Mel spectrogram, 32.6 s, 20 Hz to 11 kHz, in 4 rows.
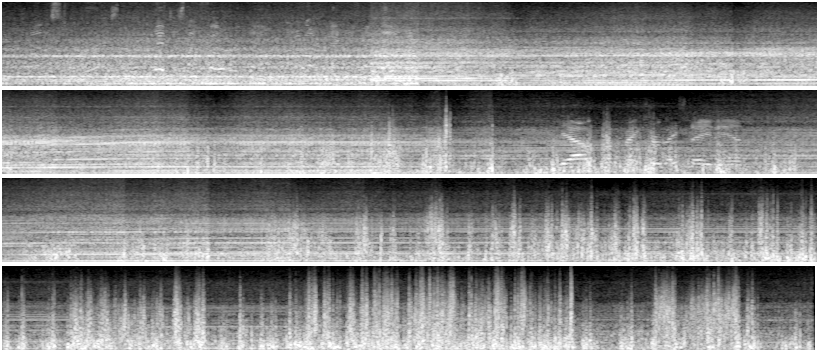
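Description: Mercury 115 outboard motor driving an aluminum boat, its pitch climbing over several seconds as the boat speeds up, then running steadily at speed. Wind buffets the microphone through the second half.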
